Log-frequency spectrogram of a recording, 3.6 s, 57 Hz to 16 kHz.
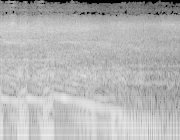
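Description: A Yamaha MT 150cc six-gear motorcycle with about 6,700 km on it revs up loudly and close, the pitch climbing, then settles back into a smooth, steady idle.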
